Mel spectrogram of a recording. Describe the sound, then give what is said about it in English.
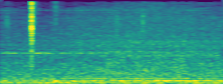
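An aeroplane coming in to land at Croydon, heard as a dense, steady low engine drone with no distinct events and a brief faint hiss early on. “you must return to your seats. The plane is about to land.”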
